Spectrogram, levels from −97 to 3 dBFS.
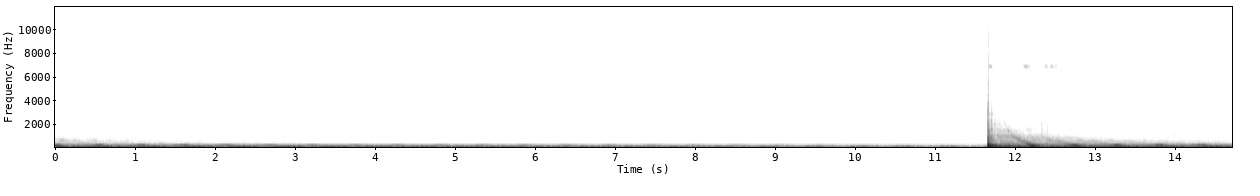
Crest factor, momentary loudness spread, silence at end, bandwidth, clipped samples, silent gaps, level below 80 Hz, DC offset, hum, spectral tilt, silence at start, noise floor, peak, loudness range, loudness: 30 dB; 26 LU; 0 s; 1.6 kHz; under 0.1%; none; -36 dBFS; under 0.1%; none; -13.5 dB/octave; 0 s; -55 dBFS; -2 dBFS; 24 LU; -32 LUFS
